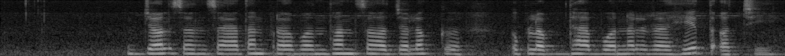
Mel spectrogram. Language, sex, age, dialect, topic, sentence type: Maithili, female, 18-24, Southern/Standard, agriculture, statement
